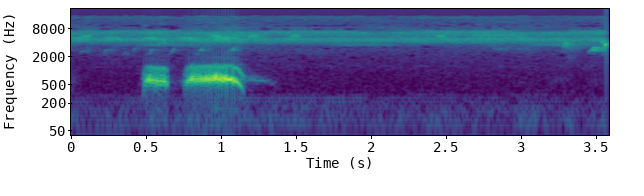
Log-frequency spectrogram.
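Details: Spotted dove used as a trapping lure: one brief low phrase, a short coo followed by a longer rough coo, then silence.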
